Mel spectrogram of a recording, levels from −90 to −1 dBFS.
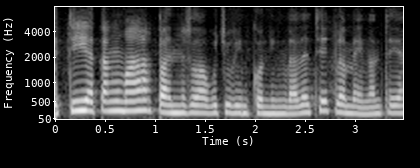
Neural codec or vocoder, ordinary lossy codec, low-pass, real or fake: codec, 16 kHz, 0.8 kbps, ZipCodec; none; none; fake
